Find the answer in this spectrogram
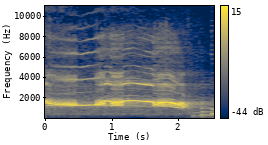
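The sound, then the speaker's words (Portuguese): A long, piercing scream holds steady at high pitch for about two seconds, then trails off abruptly, loud, like a horror-film shriek. “Quer ver que a próxima notícia vai ser proibido gritar no cinema na projeção de filmes de terror?”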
